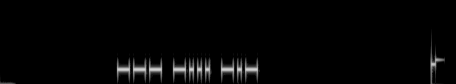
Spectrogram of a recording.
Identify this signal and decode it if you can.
Morse code, heard as a keyed tone, about 31 wpm, 700 Hz. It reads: OBK
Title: USA Call Sign Postfixes - 3 Letters 30wpm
